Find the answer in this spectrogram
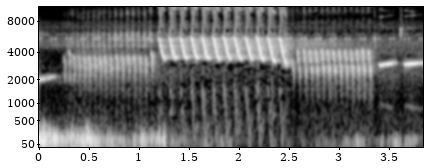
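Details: Belgian canary, a domestic canary, performing in a singing competition: a fast pulsed roll that jumps to a higher, louder rattling trill, drops back to a lower even roll, and closes with a drawn-out clear whistle.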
